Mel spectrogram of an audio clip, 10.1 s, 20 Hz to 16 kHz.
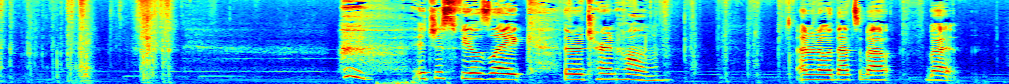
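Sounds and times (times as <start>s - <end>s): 
deck of tarot cards being shuffled: 0.0s - 1.8s, 6.4s - 8.3s, 8.9s - 9.3s
speech: 4.2s - 6.8s, 8.0s - 9.6s.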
